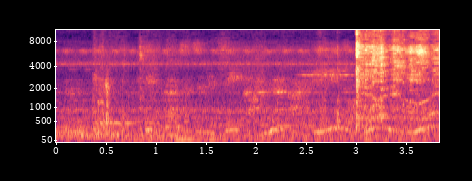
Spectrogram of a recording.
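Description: A utensil lightly mixes rice bran oil with another mixture in a bowl while preparing homemade fish bait, giving soft scrapes and light clinks that turn louder and brighter near the end.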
